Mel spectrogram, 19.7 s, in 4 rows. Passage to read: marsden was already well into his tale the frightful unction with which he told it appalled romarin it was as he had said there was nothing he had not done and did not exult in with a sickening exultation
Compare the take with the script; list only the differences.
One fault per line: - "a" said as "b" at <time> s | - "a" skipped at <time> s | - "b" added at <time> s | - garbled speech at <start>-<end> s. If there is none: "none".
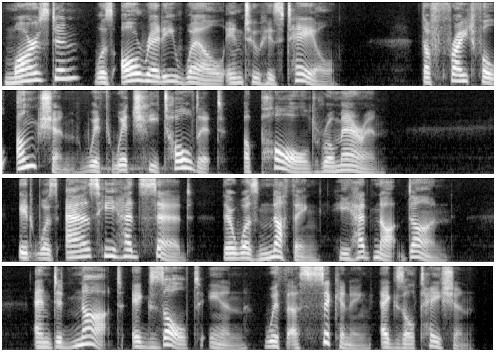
none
